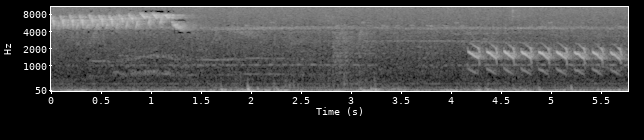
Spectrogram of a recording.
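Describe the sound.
A variable antshrike calls about 30 feet away: a quick run of repeated, similar notes in the second half, with a higher twittering call near the start, over steady low background noise.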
